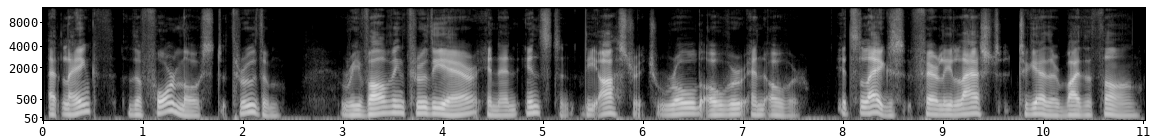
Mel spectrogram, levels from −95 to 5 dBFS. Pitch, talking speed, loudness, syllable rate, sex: 120 Hz, 145 wpm, -20 LUFS, 4.1 syllables/s, male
